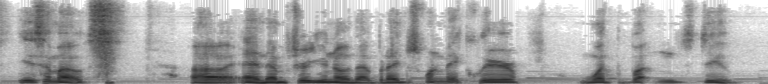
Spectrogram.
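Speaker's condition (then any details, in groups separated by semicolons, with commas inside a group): Cerebral palsy; stiff muscles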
